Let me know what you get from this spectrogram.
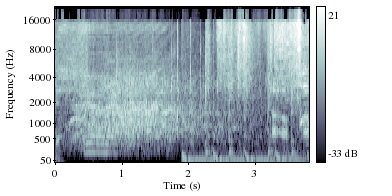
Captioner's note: audience laughs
